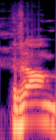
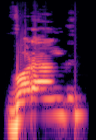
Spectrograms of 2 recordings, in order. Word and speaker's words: wrong: Next word है रॉन्ग और इसका सही प्रोनाउंसिएशन रॉन्ग होगा। यदि वरांग या कुछ और इसके अतिरिक्त आप बोलते हैं तो गलत बोलते हैं और इसका जो अर्थ होगा वह होगा गलत।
